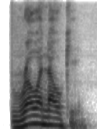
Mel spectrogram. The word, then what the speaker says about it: Roanoke: By the way, for audio only viewers, the pronunciation is Roanoke.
